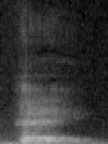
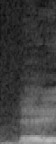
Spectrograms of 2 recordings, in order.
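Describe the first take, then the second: First: It is said flat, hesitant and apologetic. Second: It is said in a deflated, defeated tone. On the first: The speaker expects not to be wanted. "your lack of voice inflection" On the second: The speaker has been discouraged by rejection. "Now it's a defeated type of voice inflection"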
